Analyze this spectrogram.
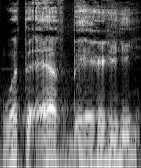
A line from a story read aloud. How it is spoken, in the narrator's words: Todd groaned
